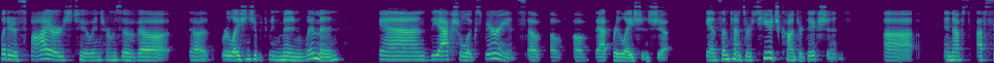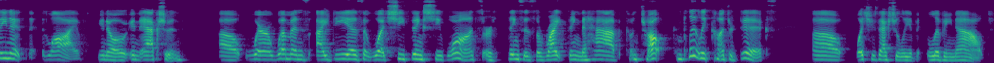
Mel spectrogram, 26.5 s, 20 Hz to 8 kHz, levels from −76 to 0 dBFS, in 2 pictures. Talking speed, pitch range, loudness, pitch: 150 wpm, 175-205 Hz, -22 LUFS, 185 Hz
